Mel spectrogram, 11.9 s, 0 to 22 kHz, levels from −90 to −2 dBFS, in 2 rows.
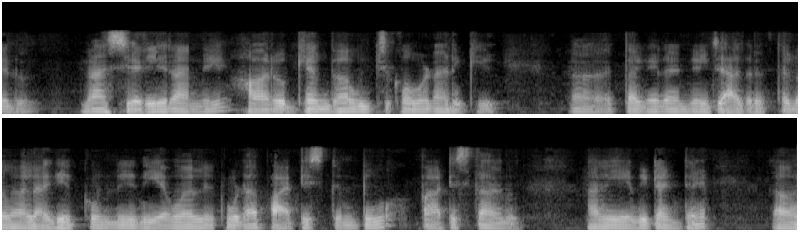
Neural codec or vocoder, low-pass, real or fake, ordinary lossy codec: codec, 16 kHz in and 24 kHz out, 0.6 kbps, FireRedTTS-2 codec; 7.2 kHz; fake; AAC, 48 kbps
